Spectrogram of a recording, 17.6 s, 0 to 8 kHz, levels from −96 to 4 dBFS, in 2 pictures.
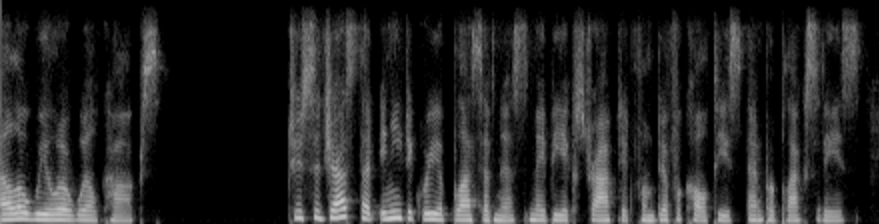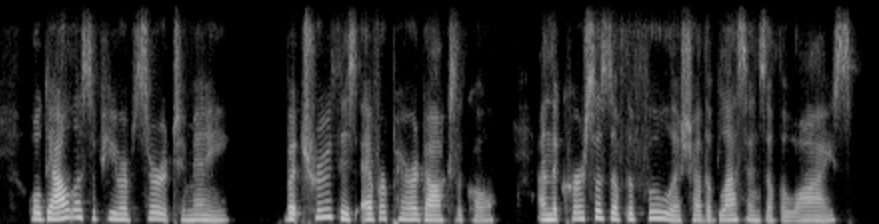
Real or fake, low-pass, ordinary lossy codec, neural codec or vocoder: fake; 7.2 kHz; Opus, 32 kbps; codec, 24 kHz, 0.9 kbps, WavTokenizer, medium speech release version 2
